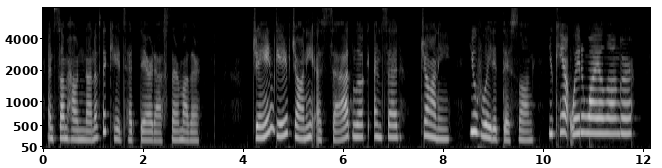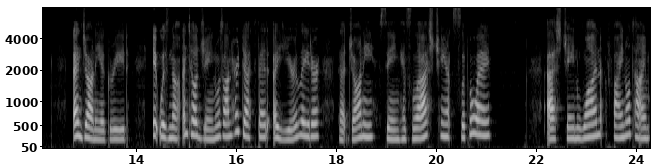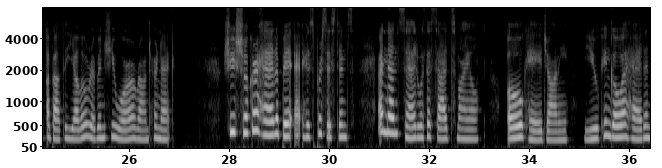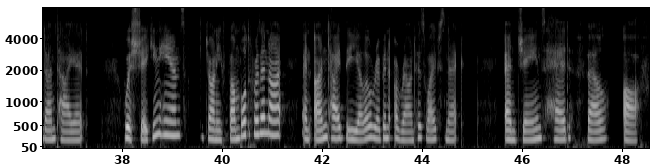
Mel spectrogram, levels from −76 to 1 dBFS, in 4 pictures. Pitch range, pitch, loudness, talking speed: 205-270 Hz, 235 Hz, -29 LUFS, 140 wpm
